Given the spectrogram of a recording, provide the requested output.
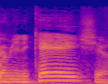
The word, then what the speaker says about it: communication: Communication. Right. Yes. So when you get to the stressed syllable in the word, you have to use your voice on the vowel.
